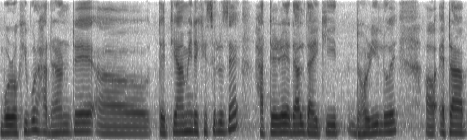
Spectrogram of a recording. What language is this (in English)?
Assamese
